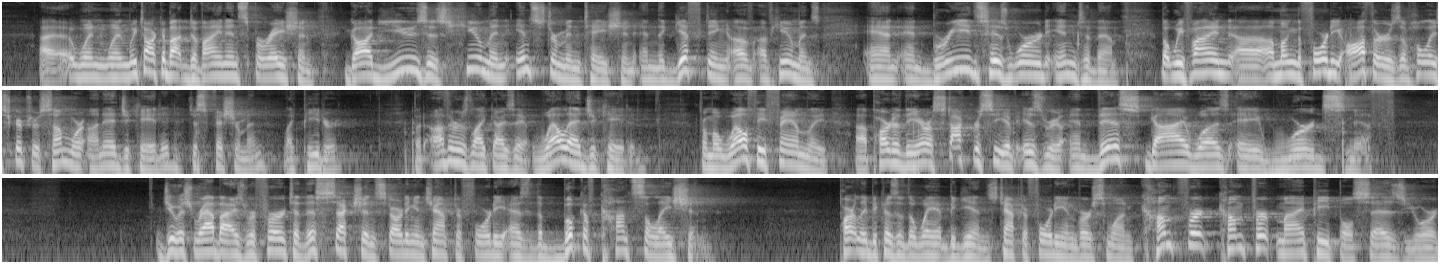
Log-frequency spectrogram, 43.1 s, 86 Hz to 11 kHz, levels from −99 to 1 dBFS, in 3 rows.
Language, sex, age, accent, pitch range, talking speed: English, male, 50-69, American, 125-180 Hz, 135 wpm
